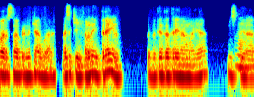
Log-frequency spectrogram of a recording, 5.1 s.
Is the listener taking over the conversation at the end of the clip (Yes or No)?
No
